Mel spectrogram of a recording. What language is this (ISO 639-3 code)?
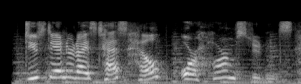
eng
